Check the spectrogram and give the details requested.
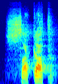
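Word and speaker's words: zakat: Sacat Z a k a t.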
